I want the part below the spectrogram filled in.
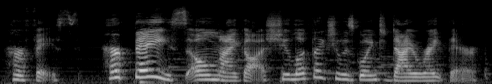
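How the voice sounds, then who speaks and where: Female narrator reading revenge stories, lively and excitable, soft music underneath. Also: medium pitch, measured pace. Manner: animated, swings from calm reading to loud excited outbursts. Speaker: story narrator.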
